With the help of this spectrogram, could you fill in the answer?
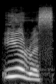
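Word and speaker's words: heir: Star लगवा रही हूं, इसका मतलब महत्व है बच्चों इसका एयरस। इसका प्रोनाउंसिएशन भी इसी तरीके से रहता है, एयर।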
